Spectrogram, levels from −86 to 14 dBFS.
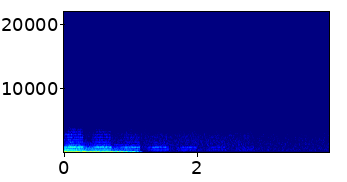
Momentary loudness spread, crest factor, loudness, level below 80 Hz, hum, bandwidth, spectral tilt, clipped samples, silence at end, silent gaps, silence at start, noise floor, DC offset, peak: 18 LU; 18 dB; -39 LUFS; -40 dBFS; none; 3.3 kHz; -9 dB/octave; under 0.1%; 2.9 s; none; 0 s; -78 dBFS; under 0.1%; -20 dBFS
